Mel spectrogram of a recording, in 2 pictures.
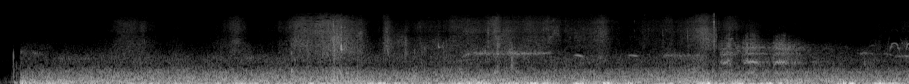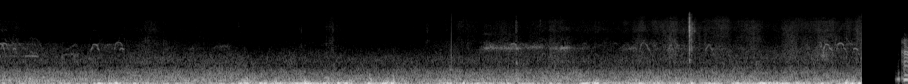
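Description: Wind buffeting the microphone: a heavy, gusting rumble that rises and falls unevenly, cutting off abruptly just before the end.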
